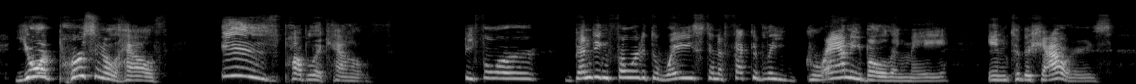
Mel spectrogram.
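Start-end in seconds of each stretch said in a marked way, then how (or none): 0.2-4.0 roaring, booming bellow. Recounting what a man bellowed at him; retelling a bellow. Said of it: "And he bellowed".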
